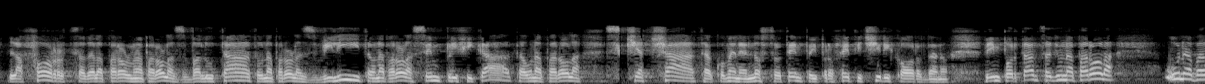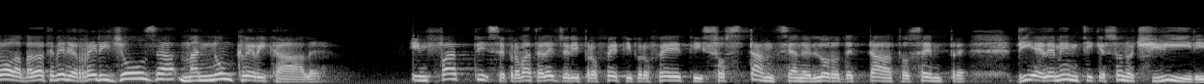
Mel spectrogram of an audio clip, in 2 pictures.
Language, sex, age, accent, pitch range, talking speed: Italian, male, 40-59, native, 145-190 Hz, 135 wpm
